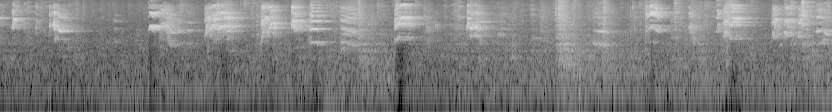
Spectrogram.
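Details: Sparser lovebird chirps: separate short, high, squeaky notes and small bursts spaced irregularly over a soft background hiss.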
